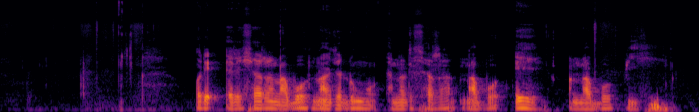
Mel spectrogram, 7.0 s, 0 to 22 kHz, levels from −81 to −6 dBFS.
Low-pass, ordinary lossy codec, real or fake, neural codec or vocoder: none; none; real; none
